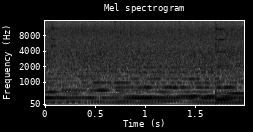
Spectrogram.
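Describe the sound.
Rain falling, heard as a soft, even hiss over a sustained low drone, steady and unbroken through the short two-second stretch.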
